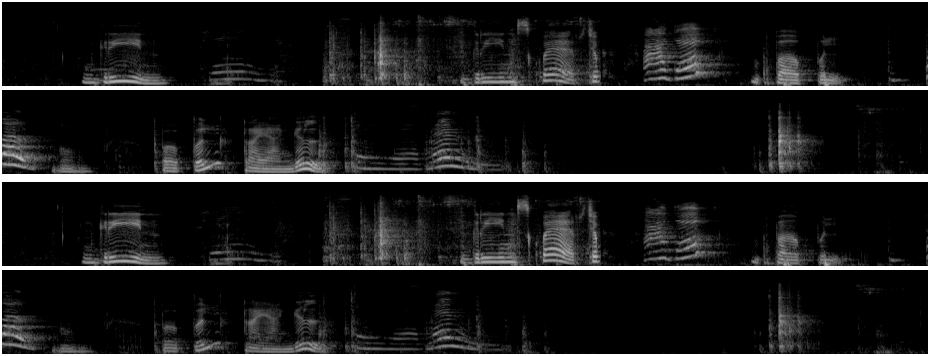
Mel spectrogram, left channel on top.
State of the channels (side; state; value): both; normal; correlation 0.48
